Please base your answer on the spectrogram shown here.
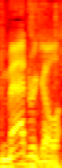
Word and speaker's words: Madrigal: No, people screw it up all the time. And I I don't care. It's Madreal. I I say it wrong.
